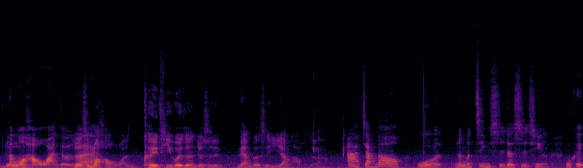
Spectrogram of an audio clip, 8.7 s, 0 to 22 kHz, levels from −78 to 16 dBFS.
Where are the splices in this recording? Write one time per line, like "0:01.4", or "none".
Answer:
0:02.1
